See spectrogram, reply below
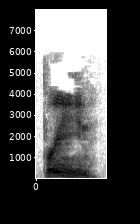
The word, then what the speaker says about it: Brienne: Well, first off, going with Brienne, is that how you always pronounced her name, reading the books, Bags? I always thought it was Breen. – When I pronounced her name, I thought it was Brienne.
